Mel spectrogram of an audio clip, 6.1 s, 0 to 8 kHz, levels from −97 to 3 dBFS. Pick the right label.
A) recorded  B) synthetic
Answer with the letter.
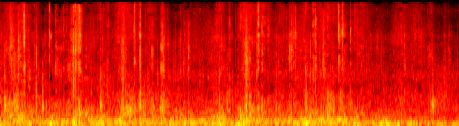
A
